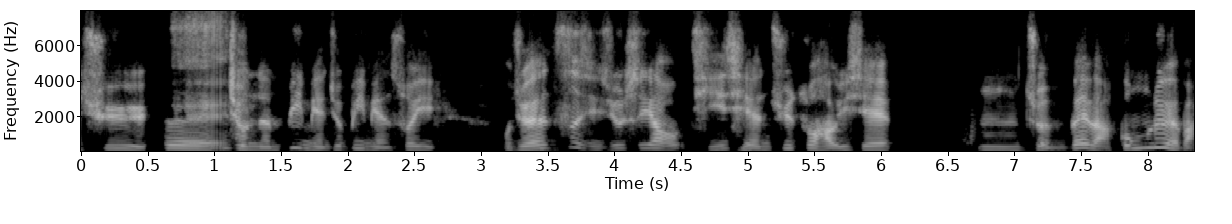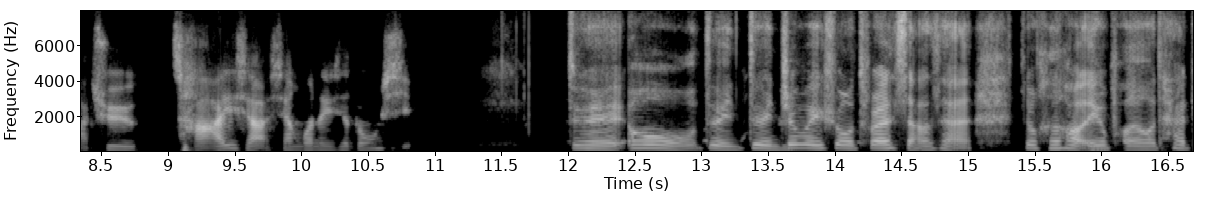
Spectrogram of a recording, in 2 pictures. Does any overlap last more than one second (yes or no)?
no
